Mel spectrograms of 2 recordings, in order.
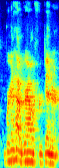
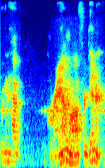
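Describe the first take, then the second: First: The word grandma carries no special stress. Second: The word grandma carries strong stress. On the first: Grandma is a guest at dinner. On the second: Grandma is the food to be eaten.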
